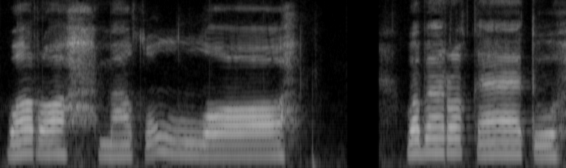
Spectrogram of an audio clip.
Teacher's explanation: موٹا، ہا کا مخرج ادا کرنا ہے اور لام سے پہلے، اللہ کے لام سے پہلے ضمہ ہے، پیش ہے تو ہم موٹا پڑھیں گے لام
